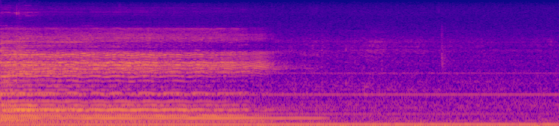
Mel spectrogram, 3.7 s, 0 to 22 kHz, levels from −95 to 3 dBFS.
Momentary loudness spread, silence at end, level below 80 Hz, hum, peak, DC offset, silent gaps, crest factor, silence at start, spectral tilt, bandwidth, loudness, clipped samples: 17 LU; 0 s; -38 dBFS; none; -12 dBFS; 0.3%; none; 18 dB; 0 s; -3.5 dB/octave; 19.5 kHz; -26 LUFS; under 0.1%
